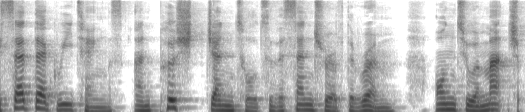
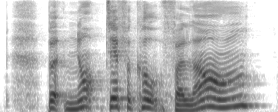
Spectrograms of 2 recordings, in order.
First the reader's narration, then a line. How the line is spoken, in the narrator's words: cried Nosy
